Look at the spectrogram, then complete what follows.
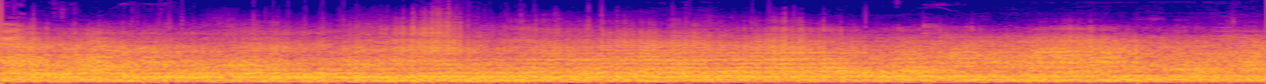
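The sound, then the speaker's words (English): A small airplane engine drones loudly and steadily as the plane goes down in a flat spin, a thick rumbling roar with a buzzy hum that barely changes over several seconds, continuous with no voices. “That's usually a bad thing when you do that. Yeah. Down in a flat spin.”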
